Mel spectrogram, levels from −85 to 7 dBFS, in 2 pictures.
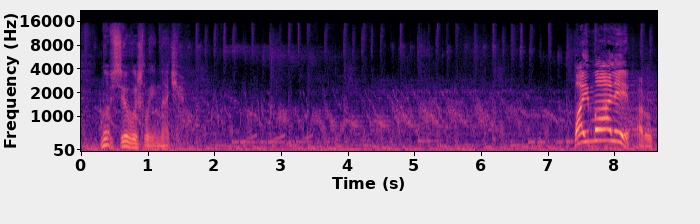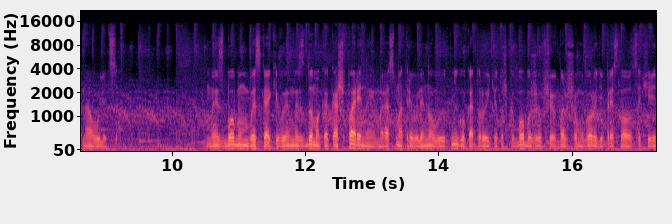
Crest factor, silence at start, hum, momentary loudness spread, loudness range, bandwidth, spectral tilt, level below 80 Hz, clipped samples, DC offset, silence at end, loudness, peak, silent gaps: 20 dB; 0 s; none; 19 LU; 17 LU; 15.5 kHz; -5.5 dB/octave; -38 dBFS; under 0.1%; under 0.1%; 0 s; -20 LUFS; -4 dBFS; none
